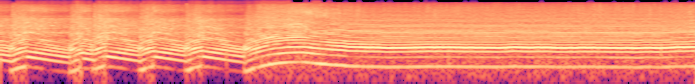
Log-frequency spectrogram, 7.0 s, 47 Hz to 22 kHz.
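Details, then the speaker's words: Ported Shindaiwa 757 chainsaw with advanced timing, 24-inch bar, 8-pin sprocket, mixture richened half a turn after lean white plug: pitch sags and recovers while cutting, then clears to a high scream; bogging under load, owner thinks it needs a 7-pin sprocket. "one thing I definitely feel like it needs that seven pin sprocket on it I don't like it whenever I have to baby it through the cut and I did have to baby it a little bit through the cut right right there"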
